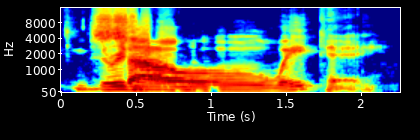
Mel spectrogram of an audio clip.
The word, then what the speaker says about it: salvete: You know how you say salutations in Latin, the dead language of Latin? No. Salvete. But it's spelled salvete. Oh. Like a salvo.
